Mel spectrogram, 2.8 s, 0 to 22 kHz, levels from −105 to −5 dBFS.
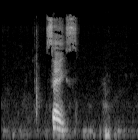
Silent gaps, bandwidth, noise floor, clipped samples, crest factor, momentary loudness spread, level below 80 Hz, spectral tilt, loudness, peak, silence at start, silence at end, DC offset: none; 15 kHz; -67 dBFS; under 0.1%; 22 dB; 25 LU; -68 dBFS; -3 dB/octave; -30 LUFS; -14 dBFS; 0.7 s; 0.55 s; under 0.1%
